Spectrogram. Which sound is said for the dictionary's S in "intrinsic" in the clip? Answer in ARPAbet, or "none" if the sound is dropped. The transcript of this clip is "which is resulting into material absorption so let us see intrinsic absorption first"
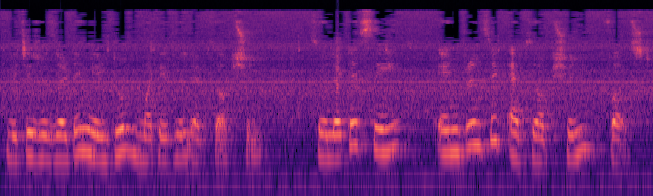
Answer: S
